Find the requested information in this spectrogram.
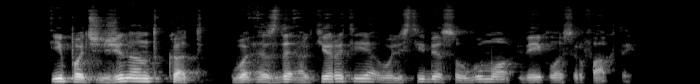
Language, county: Lithuanian, Kaunas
